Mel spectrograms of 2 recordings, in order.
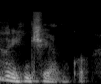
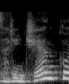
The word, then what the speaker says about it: Грінченко: граматистка Катерина Григорівна городенська зазначає що це прізвище може мати наголос і на першому і на другому складі Грінченко і Грінченко отже і так і так правильно Борис Грінченко редактор низки українських періодичних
